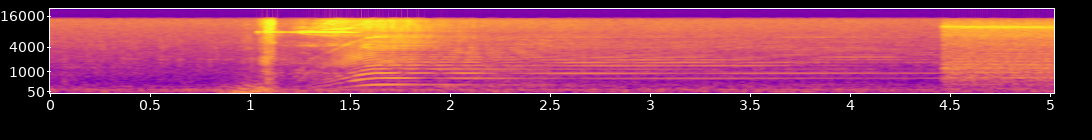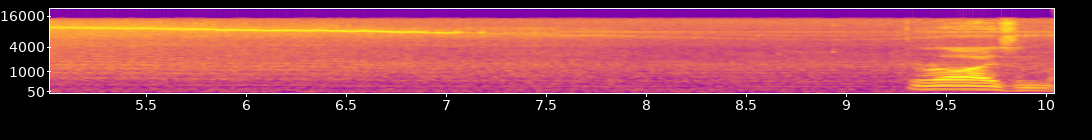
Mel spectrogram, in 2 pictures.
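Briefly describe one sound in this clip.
An electric propeller motor whirs up to a high, steady whine.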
